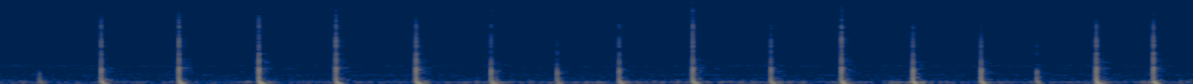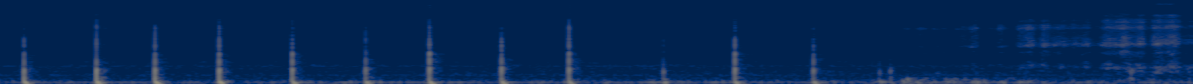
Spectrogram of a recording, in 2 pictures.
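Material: Metal.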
